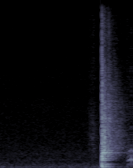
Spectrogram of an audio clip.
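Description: A single sharp crack about one and a half seconds in: a blue plastic toy bat hitting a pitched ball. An exclamation follows at once.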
